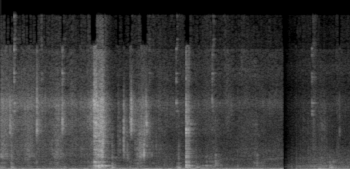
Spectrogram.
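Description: Peanuts stirred through drumstick leaves in a pan for murungai keerai poriyal: quiet, irregular scrapes and light clinks of a spatula against metal, with a brief gap near the end and a low hum throughout.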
